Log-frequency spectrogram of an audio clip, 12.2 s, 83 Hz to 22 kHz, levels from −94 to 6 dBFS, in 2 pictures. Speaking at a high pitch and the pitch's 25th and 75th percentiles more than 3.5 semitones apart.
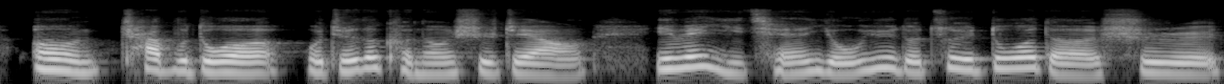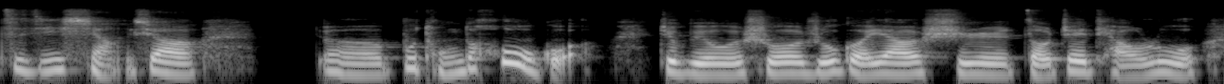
No: medium, 180 Hz; average, 4.0 semitones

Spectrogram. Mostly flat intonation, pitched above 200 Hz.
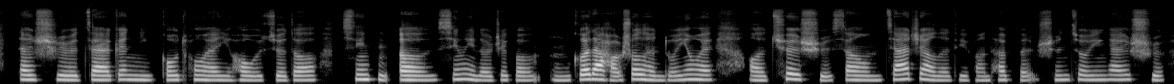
Yes: narrow, 1.8 semitones; high, 210 Hz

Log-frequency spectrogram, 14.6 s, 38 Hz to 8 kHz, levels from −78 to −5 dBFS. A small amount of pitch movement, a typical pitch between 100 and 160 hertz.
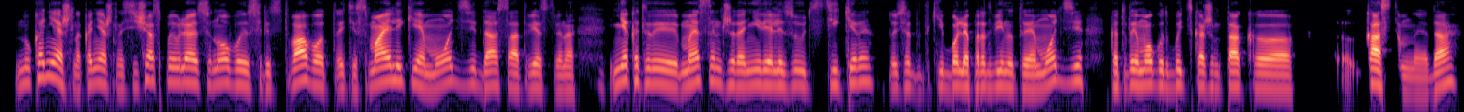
No: average, 3.5 semitones; medium, 140 Hz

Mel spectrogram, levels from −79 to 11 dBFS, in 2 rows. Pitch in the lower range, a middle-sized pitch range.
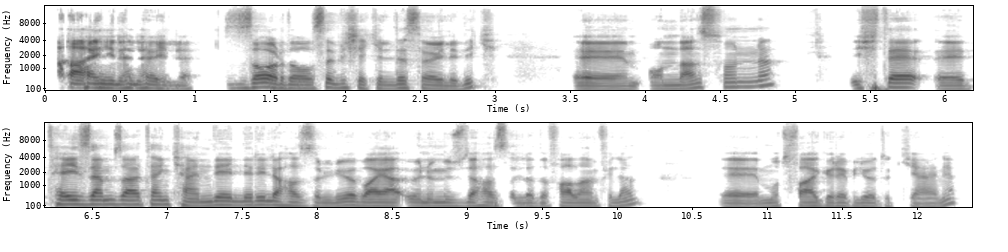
Yes: low, 110 Hz; average, 4.4 semitones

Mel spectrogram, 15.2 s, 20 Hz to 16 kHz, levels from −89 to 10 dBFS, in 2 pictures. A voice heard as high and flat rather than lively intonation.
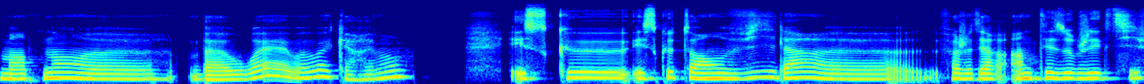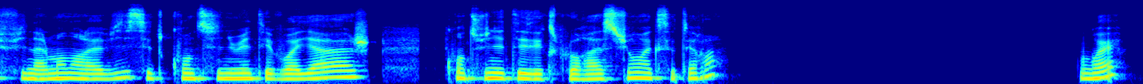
Yes: high, 200 Hz; narrow, 2.3 semitones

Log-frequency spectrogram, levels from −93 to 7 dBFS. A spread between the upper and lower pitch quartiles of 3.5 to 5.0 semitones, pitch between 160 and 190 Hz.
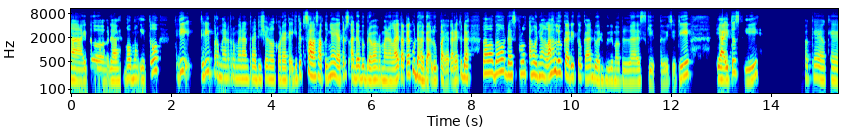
Yes: average, 3.8 semitones; medium, 185 Hz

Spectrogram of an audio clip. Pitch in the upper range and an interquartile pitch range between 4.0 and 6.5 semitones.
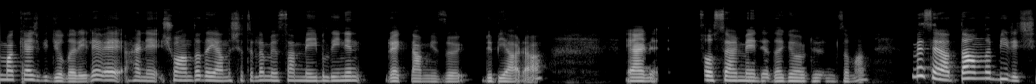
No: medium, 180 Hz; average, 4.4 semitones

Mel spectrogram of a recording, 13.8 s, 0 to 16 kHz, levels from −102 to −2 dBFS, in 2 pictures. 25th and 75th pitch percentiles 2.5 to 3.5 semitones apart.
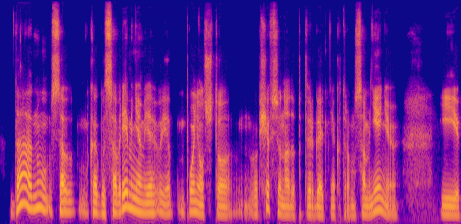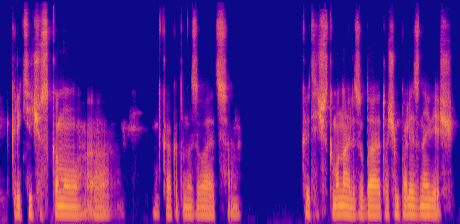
No: average, 4.1 semitones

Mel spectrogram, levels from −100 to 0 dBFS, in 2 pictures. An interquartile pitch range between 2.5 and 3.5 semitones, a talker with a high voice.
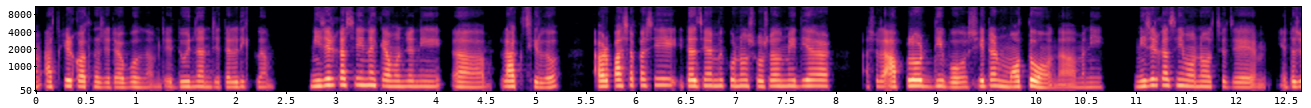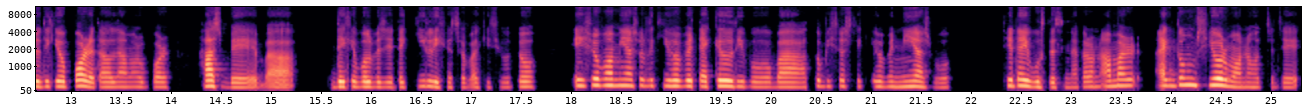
Yes: average, 3.1 semitones; high, 205 Hz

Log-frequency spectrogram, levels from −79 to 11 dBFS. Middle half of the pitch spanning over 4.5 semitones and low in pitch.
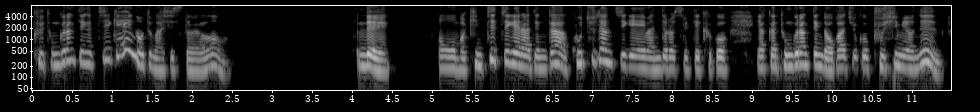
No: average, 5.1 semitones; high, 190 Hz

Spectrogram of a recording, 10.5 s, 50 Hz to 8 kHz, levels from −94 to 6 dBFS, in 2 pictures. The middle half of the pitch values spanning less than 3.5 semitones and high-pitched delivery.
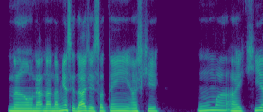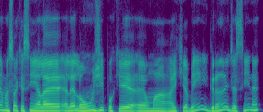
No: average, 2.9 semitones; medium, 155 Hz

